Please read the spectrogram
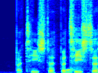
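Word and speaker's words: Bautista: It's Dave Battistuta. I believe that's correct. – Batista, yeah. Sorry. I've turned him into an Argentinian footballer there.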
